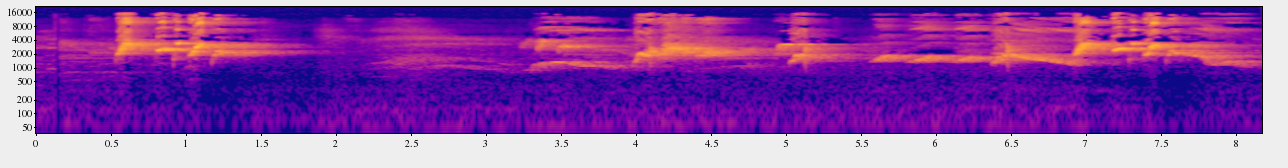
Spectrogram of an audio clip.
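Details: Red-whiskered bulbul, a trained fighting bird, opening with a loud burst of bright chattering notes, then a quiet gap, then a series of whistled phrases rising and falling, some held steady.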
